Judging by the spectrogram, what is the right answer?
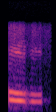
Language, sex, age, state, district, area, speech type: Hindi, female, 45-60, Uttar Pradesh, Prayagraj, rural, conversation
